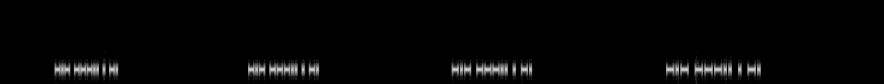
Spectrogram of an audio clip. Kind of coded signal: Morse code

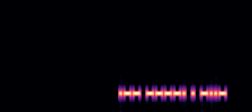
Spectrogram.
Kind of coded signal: Morse code

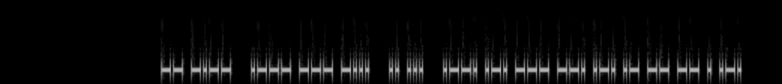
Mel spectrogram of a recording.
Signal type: Morse code

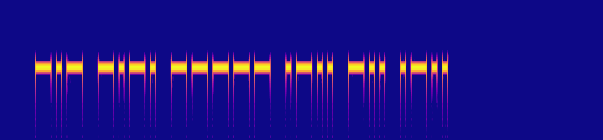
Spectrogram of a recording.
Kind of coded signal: Morse code

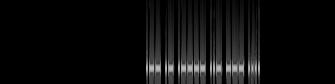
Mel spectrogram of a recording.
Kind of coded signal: Morse code

